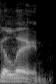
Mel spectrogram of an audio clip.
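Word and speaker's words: Ghislaine: say her name you're probably saying it it's galain yeah but you're right to not know how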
